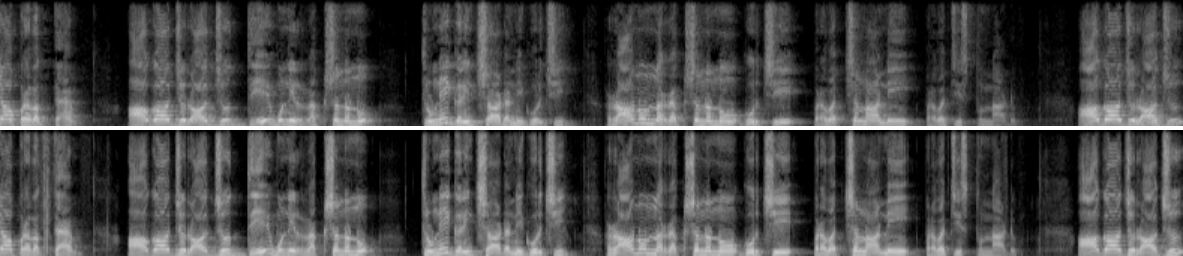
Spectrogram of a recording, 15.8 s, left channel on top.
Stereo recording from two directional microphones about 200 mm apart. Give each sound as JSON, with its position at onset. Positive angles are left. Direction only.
{"t": 0.0, "sound": "a man's voice", "side_deg": -40}
{"t": 14.3, "sound": "a man's voice", "side_deg": -45}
